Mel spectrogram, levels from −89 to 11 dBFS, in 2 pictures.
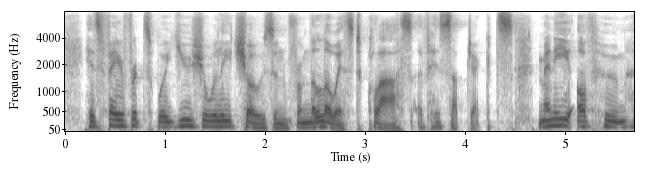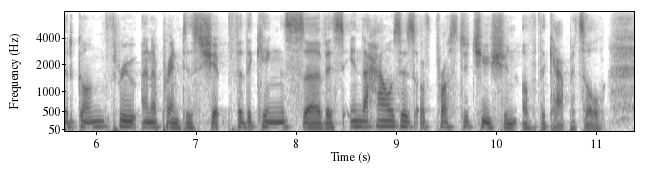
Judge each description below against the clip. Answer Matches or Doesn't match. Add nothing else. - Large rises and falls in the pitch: Doesn't match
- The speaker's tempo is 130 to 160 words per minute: Doesn't match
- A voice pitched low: Matches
